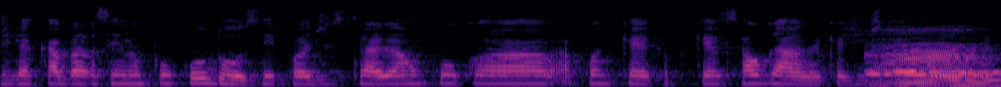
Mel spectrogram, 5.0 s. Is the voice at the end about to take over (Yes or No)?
Yes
